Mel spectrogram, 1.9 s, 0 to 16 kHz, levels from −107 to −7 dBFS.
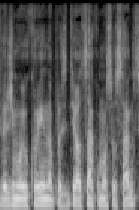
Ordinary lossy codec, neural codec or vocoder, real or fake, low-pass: MP3, 96 kbps; vocoder, 48 kHz, 128 mel bands, Vocos; fake; 14.4 kHz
